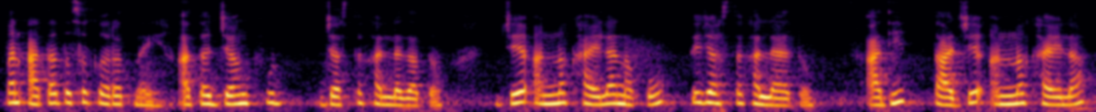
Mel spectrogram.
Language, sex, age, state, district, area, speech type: Marathi, female, 45-60, Maharashtra, Amravati, urban, spontaneous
